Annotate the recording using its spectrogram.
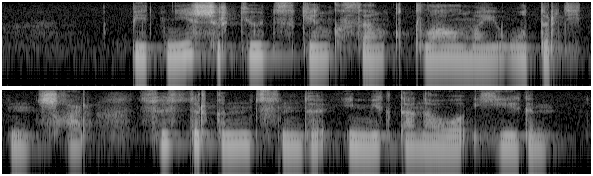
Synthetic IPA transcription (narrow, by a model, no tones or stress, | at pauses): b̥e̞t̪neʃɪɾkʲe̞wt̪ʰʏ̥skʲe̞ɴqʰə̥zɑɴqʰʊ̥t̪əlˠɑɑlˠmɑjwo̞t̪əɾd̪ejt̪ɪnʃəʁɑɾsɵz̥t̪ʰʏɾkʲɪnɪnt̪ʰʏ̥sɪnd̪ɪime̞kt̪ʰɑnɑwəje̞ɡʲɪn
